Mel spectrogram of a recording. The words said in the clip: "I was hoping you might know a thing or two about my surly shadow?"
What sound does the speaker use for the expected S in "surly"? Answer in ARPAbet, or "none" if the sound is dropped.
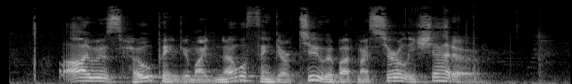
S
